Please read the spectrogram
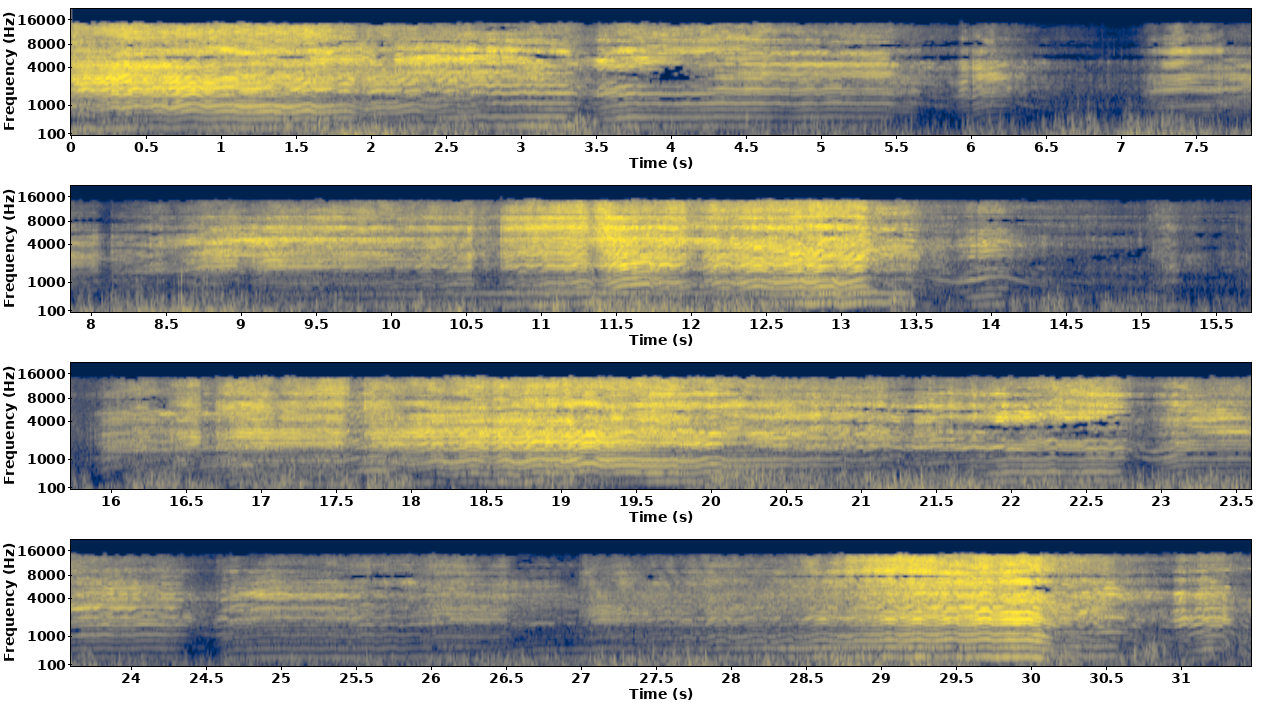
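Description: Two-stroke engines of large-scale gas RC cars being driven hard, revving up and down as they pass. There are several loud passes, with quieter dips about a quarter, half and four-fifths of the way through.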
